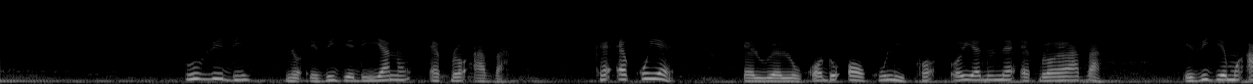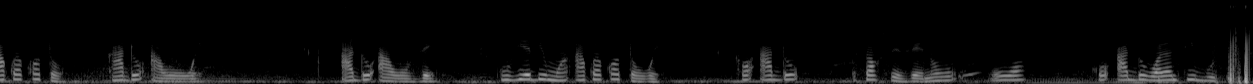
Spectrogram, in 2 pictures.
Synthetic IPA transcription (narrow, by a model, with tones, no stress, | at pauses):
wu˦vi˦ɖi˦nɔ̃˨ʔe˨vi˦d͡ʒe˨ɖɪ˨ja˦nʊ̃˦ɛ˨k͡plɔ˦ʔa˨va̰˨ | kɛ˦ʔɛ˦kʊ˦jɛ˦ | ɛ˨lu˨ɛ˨lʊ˨kɔ˦ɖʊ˦ʔɔ˦ku˦li˨kɔ˦o˦jɛ˦nʊ̃˦nɛ̃˦ʔɛ˨k͡plɔ˨˦a˦va˦˨ | e˨vi˦d͡ʒe˦mɔ̃˦ʔa˨kʊ˦ɛ˦kɔ˦t̪ɔ˨ka˨dʊ˦ʔa˨wʊ˨wɛ˨ | a̰˨ɖʊ˦ʔa˨wʊ˨vɛ˨ku˦vi˦e˦bi˦m˨ɔ˨ʔa˨kʊ˦ɛ˦kɔ˦t̪ɔ˨wɛ˨kɔ˦ʔa˨dʊ˦ | sɔ˦ksɪ˨vɛ˨nʊ̃˦wɔ˦kʊ˦ʔa˨dʊ˦wɔ˨la˦ŋ̩˦t̪i˦bu˨t̪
